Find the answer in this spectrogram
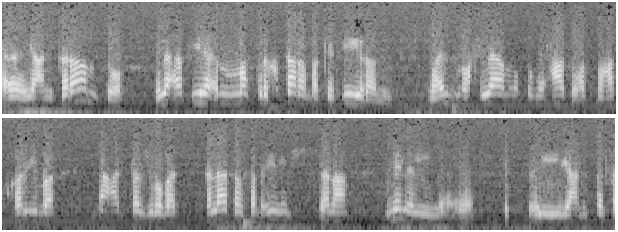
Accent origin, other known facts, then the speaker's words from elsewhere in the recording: Palestine; إحنا كشعب فلسطيني هنستخدم كل أشكال المقاومة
